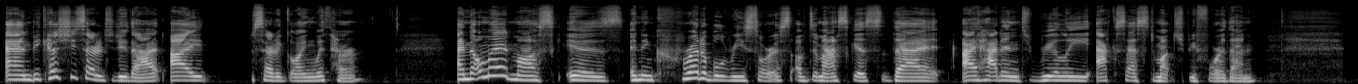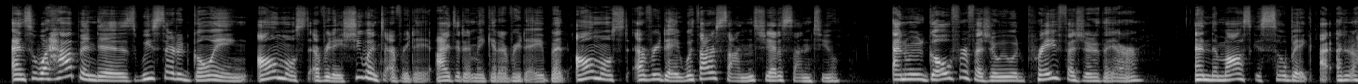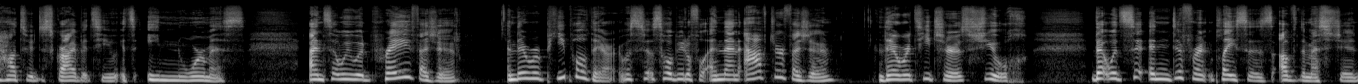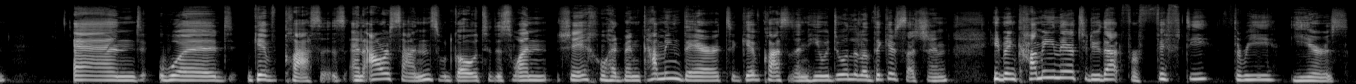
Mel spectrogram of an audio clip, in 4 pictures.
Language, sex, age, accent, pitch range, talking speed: English, female, 40-59, American, 180-230 Hz, 180 wpm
